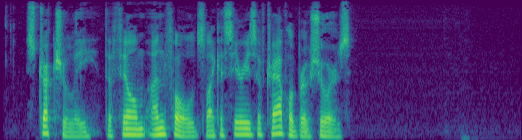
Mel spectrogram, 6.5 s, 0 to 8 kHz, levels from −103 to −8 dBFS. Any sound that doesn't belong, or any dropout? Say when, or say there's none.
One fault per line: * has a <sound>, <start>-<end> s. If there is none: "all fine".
all fine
